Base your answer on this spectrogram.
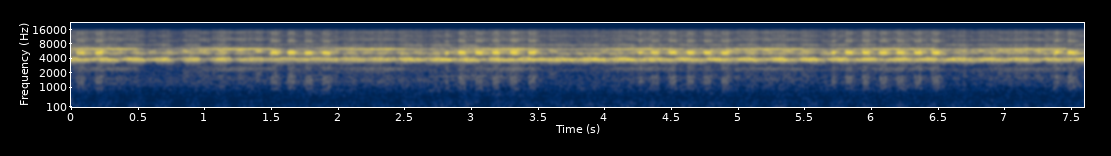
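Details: Many autumn insects singing towards dawn in a Japanese garden: a dense, steady high-pitched trilling with two bright bands and fast pulsing beats layered throughout, no other sounds standing out.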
